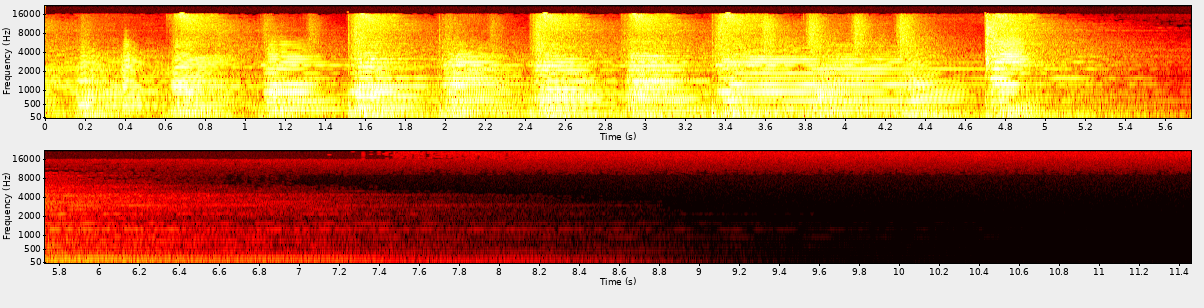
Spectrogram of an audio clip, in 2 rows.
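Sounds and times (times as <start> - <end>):
march music: 0.0 - 7.4.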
